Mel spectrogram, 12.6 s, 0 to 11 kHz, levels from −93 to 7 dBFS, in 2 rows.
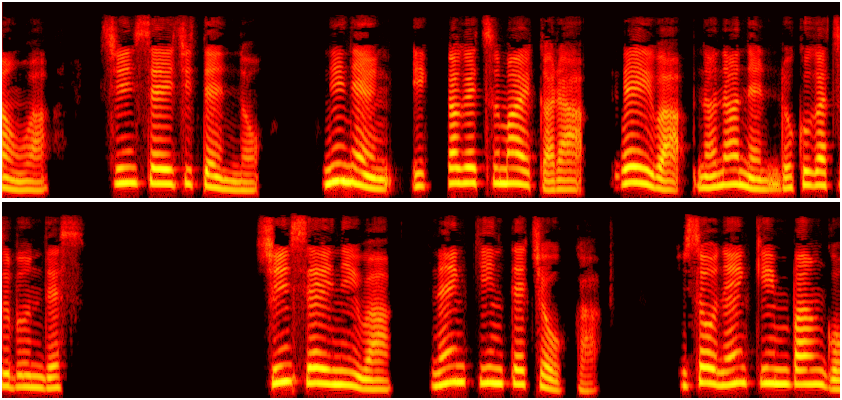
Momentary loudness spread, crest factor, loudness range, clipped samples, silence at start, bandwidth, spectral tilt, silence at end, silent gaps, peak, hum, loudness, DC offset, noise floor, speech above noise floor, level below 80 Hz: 12 LU; 16 dB; 3 LU; under 0.1%; 0 s; 8.8 kHz; -6 dB/octave; 0 s; 11.18-11.25 s; -8 dBFS; none; -24 LUFS; under 0.1%; under -90 dBFS; over 67 dB; -76 dBFS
